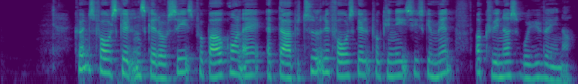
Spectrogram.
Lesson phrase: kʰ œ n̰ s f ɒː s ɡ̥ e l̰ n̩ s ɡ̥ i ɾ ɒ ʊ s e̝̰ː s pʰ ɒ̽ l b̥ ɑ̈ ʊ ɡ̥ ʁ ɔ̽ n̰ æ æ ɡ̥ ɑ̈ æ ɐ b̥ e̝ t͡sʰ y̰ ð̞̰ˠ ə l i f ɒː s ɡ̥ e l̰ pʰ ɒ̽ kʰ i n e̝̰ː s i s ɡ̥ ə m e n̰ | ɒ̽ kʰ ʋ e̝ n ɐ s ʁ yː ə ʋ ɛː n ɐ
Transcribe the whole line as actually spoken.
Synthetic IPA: kʰ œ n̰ s f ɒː s ɡ̥ e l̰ n̩ s ɡ̥ æ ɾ ɒ ʊ s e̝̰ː s pʰ ɒ̽ b̥ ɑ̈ ʊ ɡ̥ ʁ ɔ̽ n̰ æ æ d̥ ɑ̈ æ ɐ b̥ e̝ t͡sʰ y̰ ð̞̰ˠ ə l i f ɒː s ɡ̥ e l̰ pʰ ɒ̽ kʰ i n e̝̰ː s i s ɡ̥ ə m e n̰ | ɒ̽ kʰ ʋ e̝ n ɐ s ʁ yː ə ʋ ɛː n ɐ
